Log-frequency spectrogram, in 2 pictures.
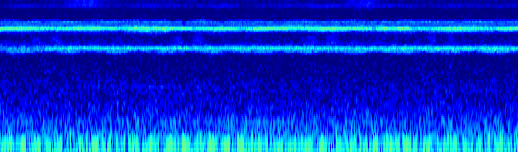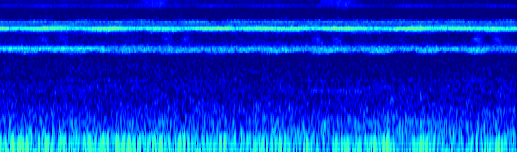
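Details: Crickets of a New England summer night form a dense, unbroken chorus of steady high trilling in several stacked pitches, with faint pulsing accents near the top and a low rumbling hum underneath.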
